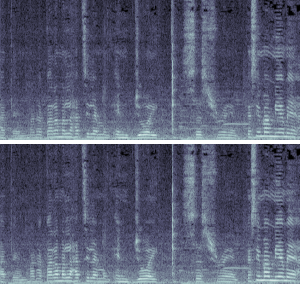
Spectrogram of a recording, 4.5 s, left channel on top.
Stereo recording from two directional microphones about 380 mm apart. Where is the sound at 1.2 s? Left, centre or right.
Centre.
